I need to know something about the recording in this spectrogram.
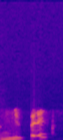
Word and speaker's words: NUPES: Finalement, j'ai décidé de dire NUPES pour qu'on entende le E de écologie et le S de social. C'est vrai que social, il a un peu disparu, parce que le S, voilà, on ne prononce pas.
